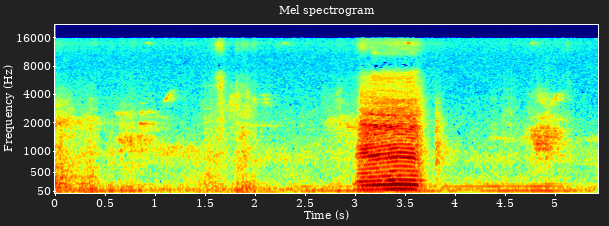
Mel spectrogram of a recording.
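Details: Cattle beside a freshly born calf rising to its feet: one short moo under a second long stands out against steady background noise.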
